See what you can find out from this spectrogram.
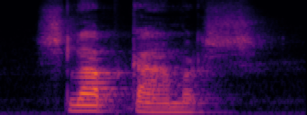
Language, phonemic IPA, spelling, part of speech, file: Dutch, /ˈslapkamərs/, slaapkamers, noun, Nl-slaapkamers.ogg
- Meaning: plural of slaapkamer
